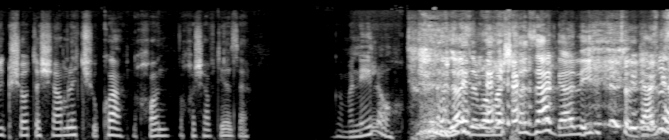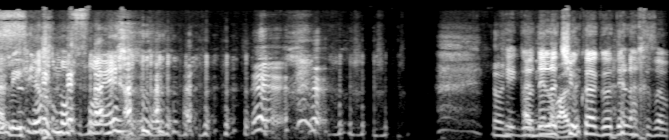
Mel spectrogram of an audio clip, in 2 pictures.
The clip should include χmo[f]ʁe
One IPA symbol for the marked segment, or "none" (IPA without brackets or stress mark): f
